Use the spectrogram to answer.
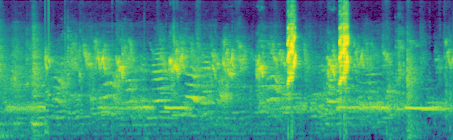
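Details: Lovebirds released into a colony at the start of the summer season, giving shrill, irregular chirps with two sharp, loud high-pitched bursts near the end, over a background of softer chattering from the flock.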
